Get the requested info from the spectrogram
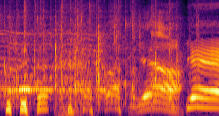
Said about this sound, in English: I thank you again, and the round of applause for you.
